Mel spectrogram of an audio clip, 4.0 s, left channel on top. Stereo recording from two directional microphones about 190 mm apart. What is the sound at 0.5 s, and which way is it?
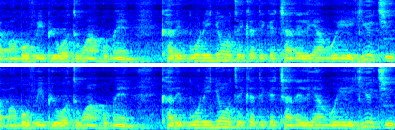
A man's voice, 15° right (ahead or behind).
